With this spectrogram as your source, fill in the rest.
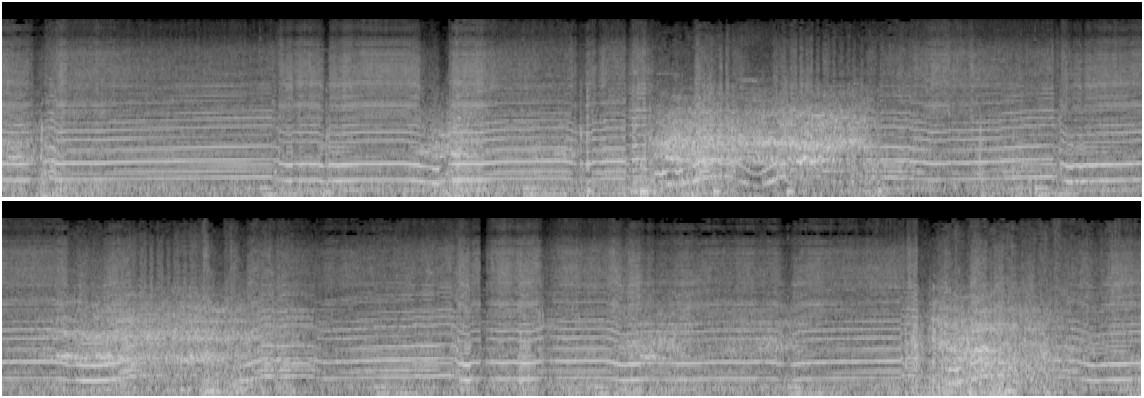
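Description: A racing car engine roars at high revs, shifting gears.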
